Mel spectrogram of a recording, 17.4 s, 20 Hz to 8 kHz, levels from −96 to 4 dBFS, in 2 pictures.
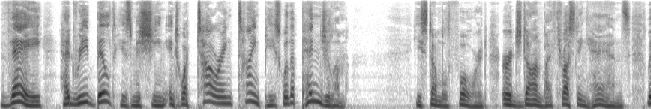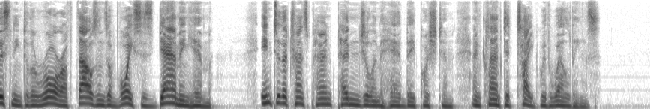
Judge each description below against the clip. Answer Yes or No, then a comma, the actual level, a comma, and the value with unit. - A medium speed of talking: Yes, average, 150 wpm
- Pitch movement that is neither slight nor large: No, wide, 6.4 semitones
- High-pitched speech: No, low, 130 Hz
